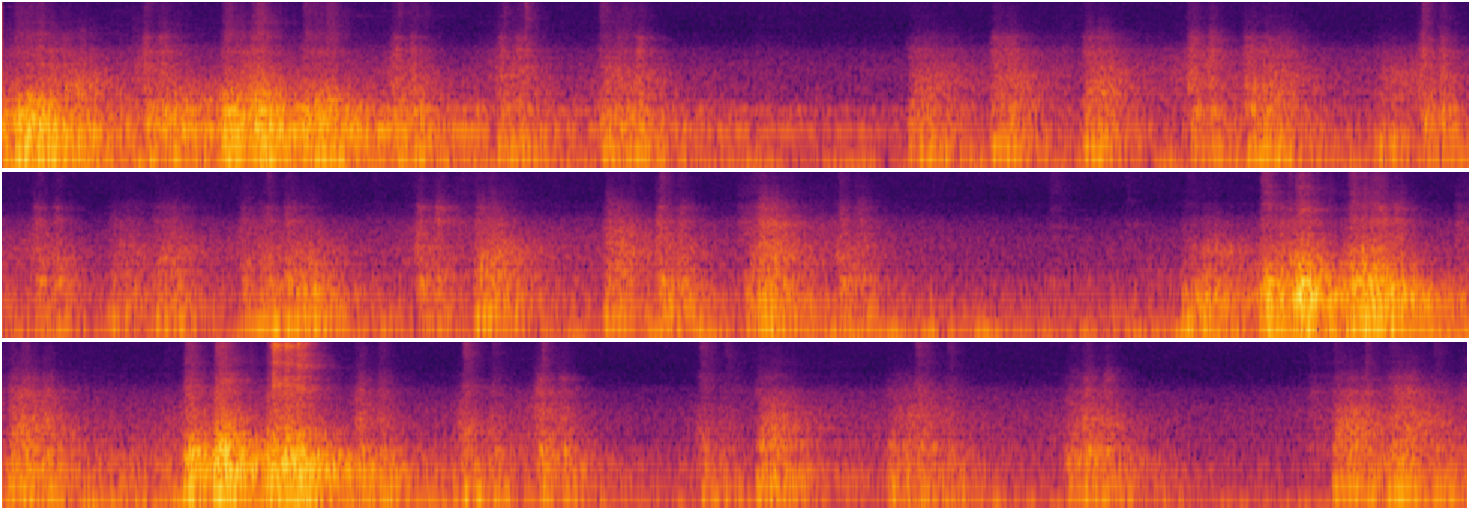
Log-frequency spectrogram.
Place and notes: This viaduct is one of the more important road equipment in all Belgium. It's an enormous metallic viaduct. All internal structure is hollowed. This recording is made from the outside, just below the caisson.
